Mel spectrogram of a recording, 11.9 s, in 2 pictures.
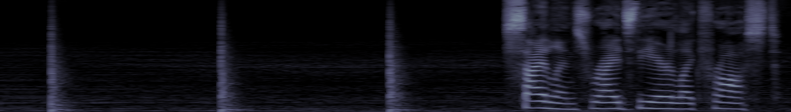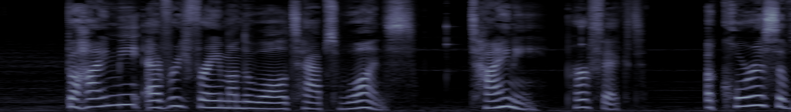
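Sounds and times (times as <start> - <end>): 
knuckles knocking on a door: 0.4 - 0.6, 1.7 - 1.9, 2.9 - 3.2
speech: 3.8 - 11.8.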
